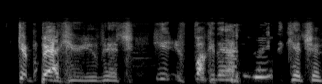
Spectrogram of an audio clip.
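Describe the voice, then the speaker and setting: In a put-on character voice, a man talks at a moderate pace with a high pitch, recorded dry and close with no echo. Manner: shouting, abusive.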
